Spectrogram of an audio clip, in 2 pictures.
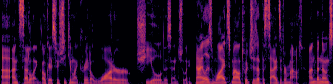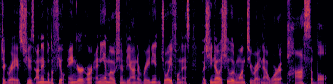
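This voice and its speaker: A man's voice: fairly low pitch, lively intonation, brisk, few pauses, dry recording. A man hosting a reaction video, reading a story aloud and adding casual commentary.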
